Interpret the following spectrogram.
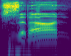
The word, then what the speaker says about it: Zidane: I know his name is supposed to be pronounced Zidane, but I grew up calling him Zidane, so whatever.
